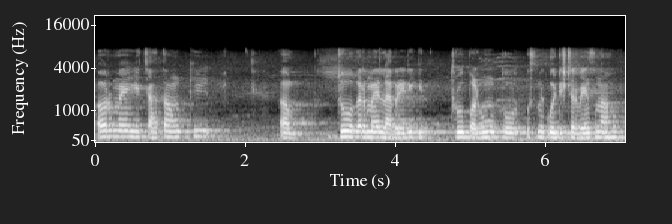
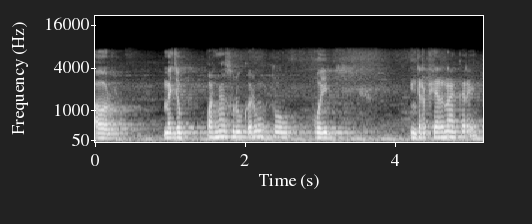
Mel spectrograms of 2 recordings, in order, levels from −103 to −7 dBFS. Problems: background sounds at intervals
